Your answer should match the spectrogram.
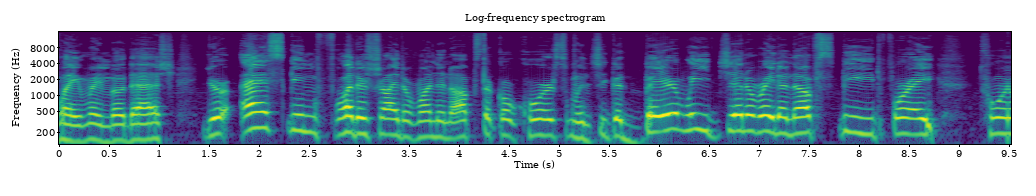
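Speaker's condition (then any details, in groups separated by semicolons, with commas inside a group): Cerebral palsy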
